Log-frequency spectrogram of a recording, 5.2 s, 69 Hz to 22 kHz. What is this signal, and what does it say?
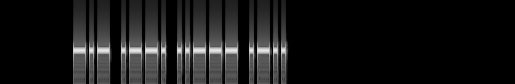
Morse code, heard as a keyed tone, about 30 wpm, 700 Hz. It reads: KP2L
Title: DXCC-100 Call Signs - 4 Characters - Repeated 3x - 30wpm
